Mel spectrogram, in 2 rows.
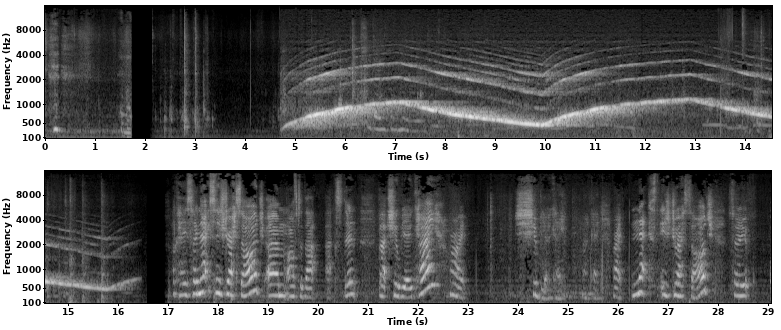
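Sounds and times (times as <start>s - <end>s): toy electronic siren wailing: 4.7s - 16.5s.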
